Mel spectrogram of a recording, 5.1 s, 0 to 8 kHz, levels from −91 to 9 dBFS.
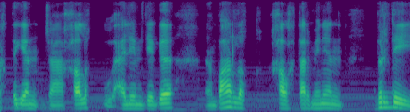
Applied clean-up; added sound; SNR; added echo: none; none; none; none.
